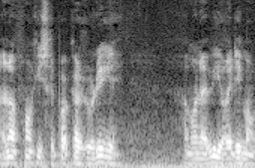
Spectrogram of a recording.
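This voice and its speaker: The voice is dark, mellow and somewhat breathy, moving at a moderate pace with ordinary pitch variation. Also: man. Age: 90s. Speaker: hermit monk. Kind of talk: interview. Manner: halting.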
